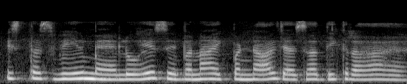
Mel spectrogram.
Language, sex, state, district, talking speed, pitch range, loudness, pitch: Hindi, female, Uttar Pradesh, Lalitpur, 175 wpm, 230-255 Hz, -14 LUFS, 240 Hz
